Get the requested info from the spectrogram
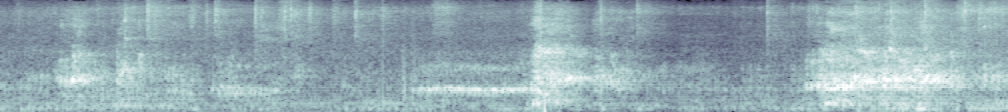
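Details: Boston Terriers fighting over an orange toy, growling in rough, noisy bursts with a few sharper bark-like yelps, the loudest near the end.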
